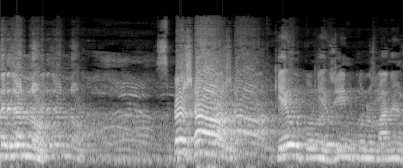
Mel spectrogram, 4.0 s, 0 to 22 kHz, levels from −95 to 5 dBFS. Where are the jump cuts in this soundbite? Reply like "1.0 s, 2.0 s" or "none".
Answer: 2.6 s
